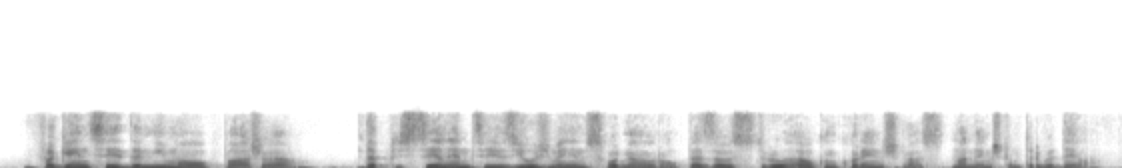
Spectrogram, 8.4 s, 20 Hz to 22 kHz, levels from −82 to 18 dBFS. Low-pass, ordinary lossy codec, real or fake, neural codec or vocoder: 7.2 kHz; Opus, 64 kbps; fake; codec, 16 kHz, 1.1 kbps, Voila-Tokenizer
